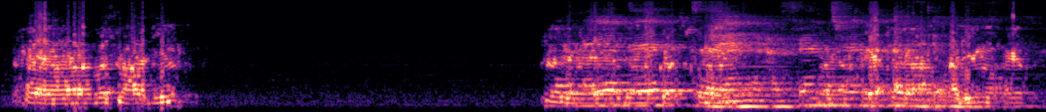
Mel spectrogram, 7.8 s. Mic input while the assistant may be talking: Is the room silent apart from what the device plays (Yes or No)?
No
